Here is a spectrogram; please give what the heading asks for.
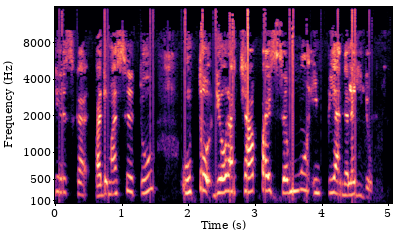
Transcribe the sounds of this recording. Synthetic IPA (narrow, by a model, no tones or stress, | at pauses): dəsapadəmãsət̪u | unt̪ʊʔ̚dioɾaŋt͡ʃapajsəmũəʔimpiandalaɦidʊp̚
